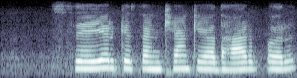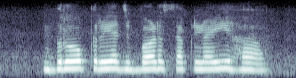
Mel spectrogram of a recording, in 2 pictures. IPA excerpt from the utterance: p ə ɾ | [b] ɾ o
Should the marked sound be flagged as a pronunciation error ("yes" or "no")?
no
